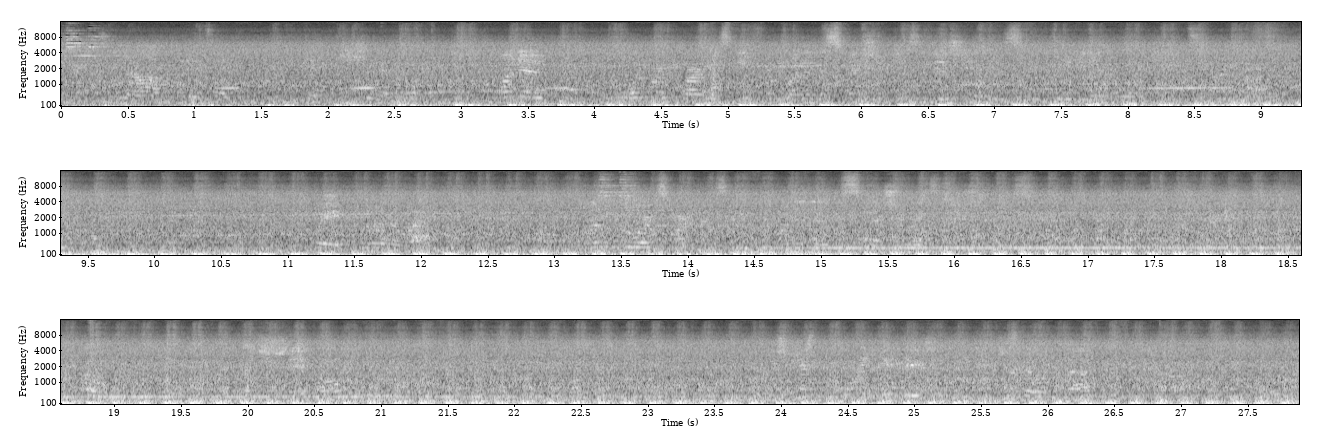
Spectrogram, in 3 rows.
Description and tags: nftp wstend 0408 trainstart
This is part of the Dallas-Toulon Soundscape Exchange Project; Location: On DART- In Transit; Time: 10:37AM; Density: 3 Polyphony: 3 Chaos/order: 5 Busyness: 3; Description: Riding DART train through underground tunnel to City Place station. We're deep enough that my ears are about to pop. The train is full, but quiet except for a group of 3 teenagers.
